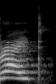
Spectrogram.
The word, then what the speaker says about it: write: In the column 3, all the words start with letter W, and W sounds W, though we pronounce the word like wriggle, wrinkle and write. क्यों? क्योंकि यहाँ पे W silent है।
